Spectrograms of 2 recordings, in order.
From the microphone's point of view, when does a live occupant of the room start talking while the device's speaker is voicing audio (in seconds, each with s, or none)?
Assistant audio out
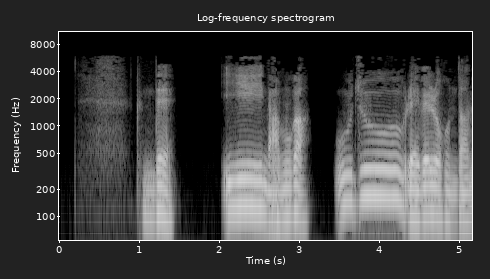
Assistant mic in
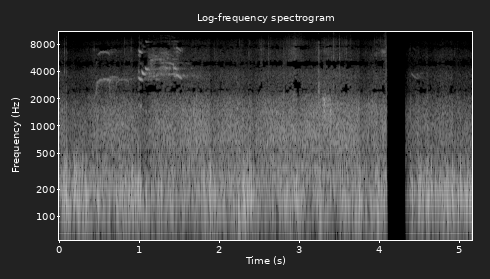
none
